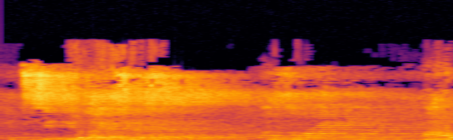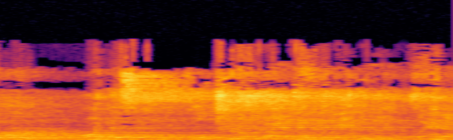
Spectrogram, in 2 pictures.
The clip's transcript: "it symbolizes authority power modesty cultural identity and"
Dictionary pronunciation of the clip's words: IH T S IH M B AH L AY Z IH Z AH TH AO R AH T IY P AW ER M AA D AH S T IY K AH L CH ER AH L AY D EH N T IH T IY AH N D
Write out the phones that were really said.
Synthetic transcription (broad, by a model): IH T S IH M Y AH L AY S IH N AH TH AO R AH T IY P AW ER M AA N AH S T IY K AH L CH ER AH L AY D EH N T IH T IY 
